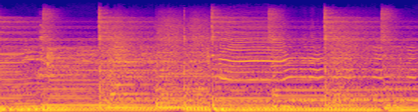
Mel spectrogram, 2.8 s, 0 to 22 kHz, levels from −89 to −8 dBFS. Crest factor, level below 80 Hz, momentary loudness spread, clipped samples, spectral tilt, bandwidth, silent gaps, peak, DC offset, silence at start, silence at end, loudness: 14 dB; -30 dBFS; 1 LU; under 0.1%; -4.5 dB/octave; 17.5 kHz; none; -4 dBFS; under 0.1%; 0 s; 0 s; -17 LUFS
